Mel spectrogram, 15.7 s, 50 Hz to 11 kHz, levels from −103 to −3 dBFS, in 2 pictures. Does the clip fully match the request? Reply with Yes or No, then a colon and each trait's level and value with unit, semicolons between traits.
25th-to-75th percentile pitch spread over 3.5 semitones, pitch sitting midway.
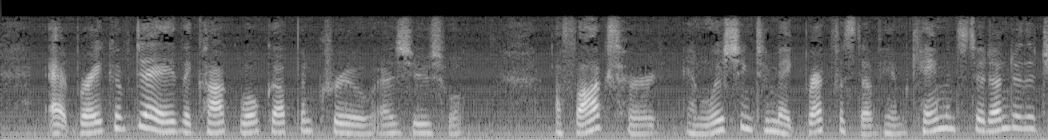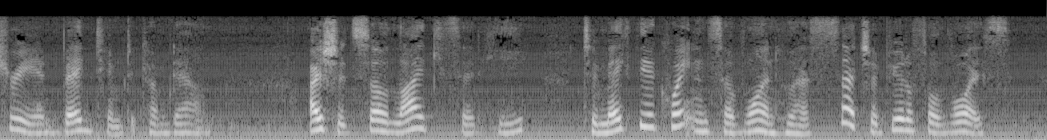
Yes: average, 3.9 semitones; medium, 180 Hz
